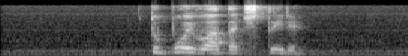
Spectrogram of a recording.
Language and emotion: Russian, angry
